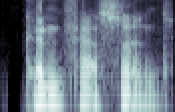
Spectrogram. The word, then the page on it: confessant: American English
